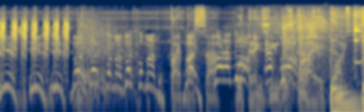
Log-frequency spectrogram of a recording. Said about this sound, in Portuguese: Alguém pode dar dois tiros? Dois de comando. Basta com o pau. Dois em tiros todas de fuzil.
